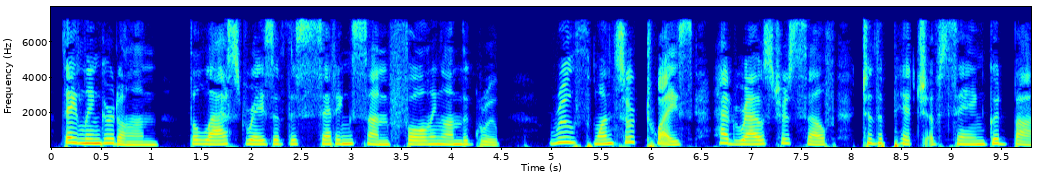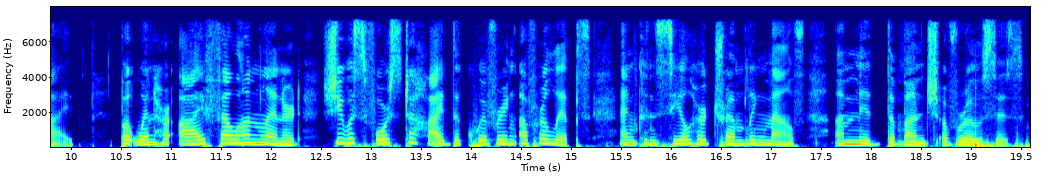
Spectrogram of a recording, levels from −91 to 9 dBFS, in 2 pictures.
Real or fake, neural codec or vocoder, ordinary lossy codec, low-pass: real; none; MP3, 48 kbps; 7.2 kHz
